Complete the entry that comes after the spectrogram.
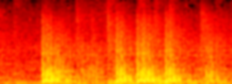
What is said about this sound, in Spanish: oyó la estrepitosa descarga de la salva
